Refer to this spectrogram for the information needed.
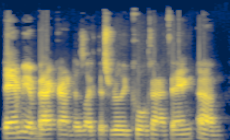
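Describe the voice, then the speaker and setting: A man's voice: medium pitch, flat delivery, a little fast, fairly bright tone. A man reviewing music in a casual podcast chat, speaking informally and feeling his way through descriptions.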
